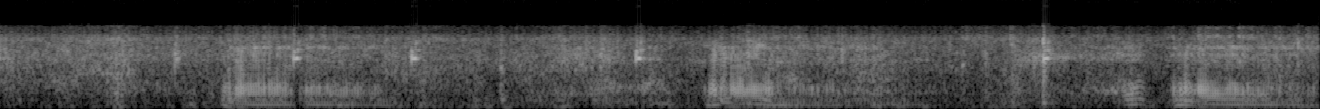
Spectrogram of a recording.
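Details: Snoring during sleep: rough, rattling snores on the in-breath about every two to three seconds, with soft breathing between them; ordinary snoring.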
